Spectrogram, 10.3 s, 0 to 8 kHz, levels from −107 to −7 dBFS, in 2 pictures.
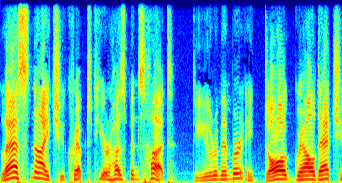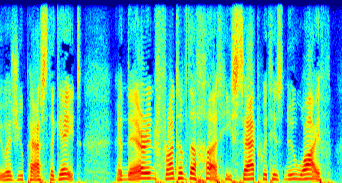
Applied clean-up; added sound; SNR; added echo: none; none; none; none.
